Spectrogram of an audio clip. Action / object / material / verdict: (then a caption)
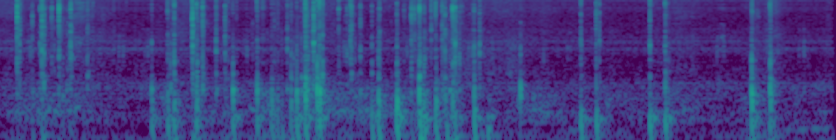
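tap / plastic laptop keys on a metal body / plastic / none. Fingertips with long nails type on the plastic keys of a Huawei MateBook X Pro laptop keyboard set in a metal body. Quick, sharp, clicky taps come in an irregular stream over a steady low hum.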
